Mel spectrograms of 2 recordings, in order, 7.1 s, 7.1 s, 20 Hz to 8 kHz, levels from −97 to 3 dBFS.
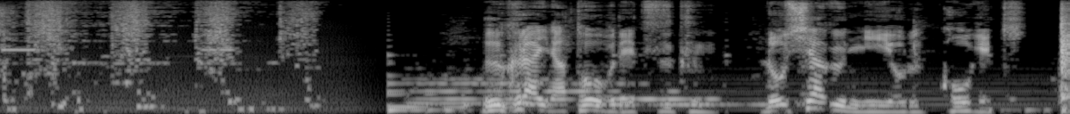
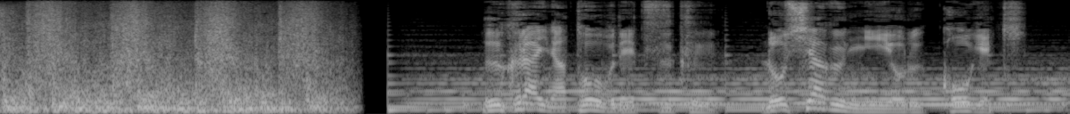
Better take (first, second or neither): second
